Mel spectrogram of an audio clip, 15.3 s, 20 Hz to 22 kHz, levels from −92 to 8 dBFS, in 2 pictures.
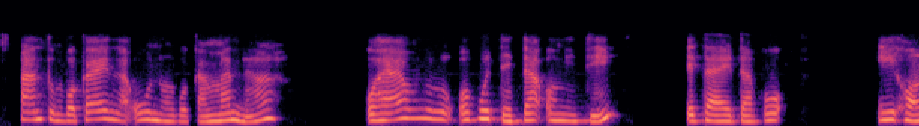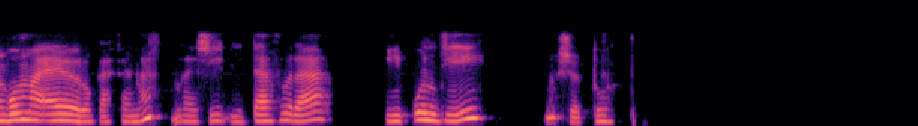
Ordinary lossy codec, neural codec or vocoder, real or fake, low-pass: Opus, 24 kbps; codec, 16 kHz, 2 kbps, FunCodec, trained on LibriTTS, 25 frames a second; fake; 7.2 kHz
